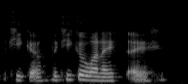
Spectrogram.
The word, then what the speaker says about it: Kiko: wrong anyways I like Kiko the kiko one I I I like okay is that how you say it it's not Chico nope oh I've been saying it wrong I said Chico for all like and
